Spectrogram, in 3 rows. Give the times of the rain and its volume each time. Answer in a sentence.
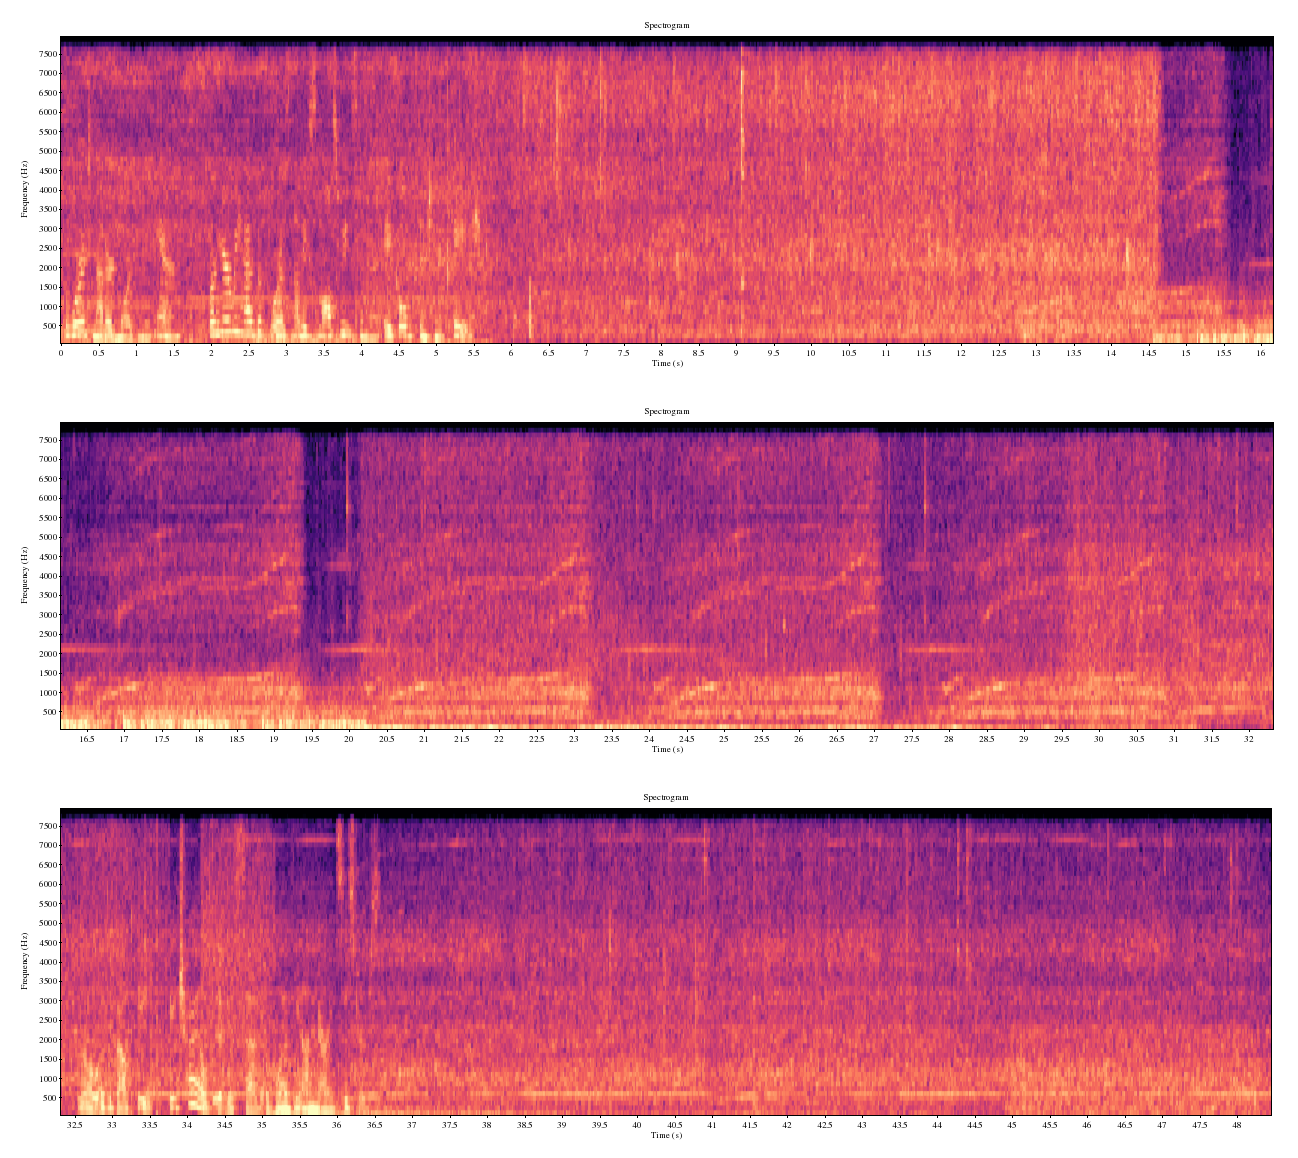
You can hear the rain from 0.0 to 48.4 s, getting louder then quieter.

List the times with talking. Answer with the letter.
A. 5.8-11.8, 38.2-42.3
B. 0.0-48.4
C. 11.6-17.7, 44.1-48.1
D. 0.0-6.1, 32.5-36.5
D.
